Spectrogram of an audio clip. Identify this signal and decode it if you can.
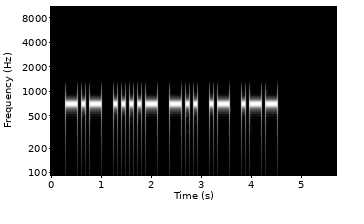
Morse code, heard as a keyed tone, about 15 wpm, 700 Hz. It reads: K4DAW
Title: USA Callsign DE Callsign 15wpm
